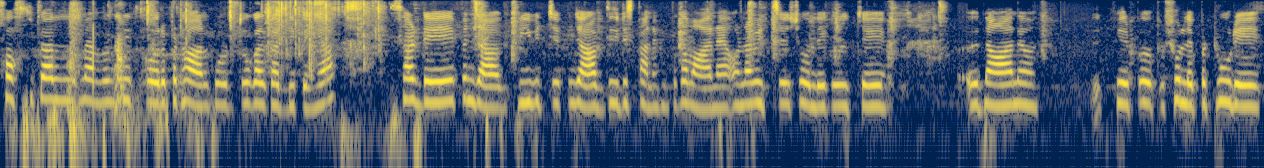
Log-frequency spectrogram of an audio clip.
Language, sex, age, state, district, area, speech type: Punjabi, female, 18-30, Punjab, Pathankot, rural, spontaneous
